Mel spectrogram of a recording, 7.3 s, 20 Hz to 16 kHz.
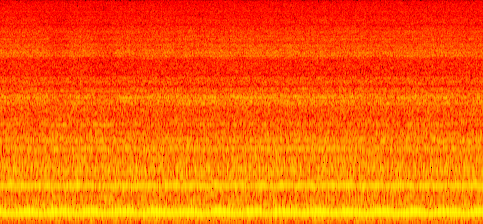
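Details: Siemens iQ300 washing machine (WG41A1X1TR, 9 kg, 1000 rpm) in its 13-minute spin program, at peak speed midway: a loud, steady whirring with two constant tones and no knocking or scraping. This is a normal high-speed spin.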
